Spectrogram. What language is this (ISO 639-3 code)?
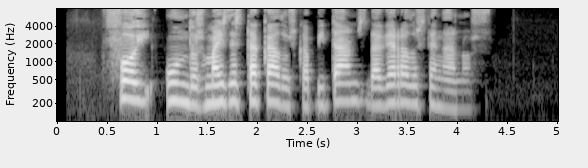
glg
